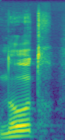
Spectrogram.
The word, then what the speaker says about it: NOTRe: Bon, on ne va pas se disputer, on peut enlever le E, ça se prononce toujours NOTRe ou NOTRe.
